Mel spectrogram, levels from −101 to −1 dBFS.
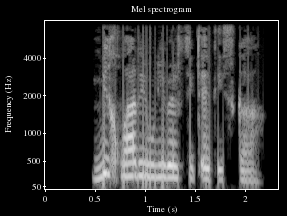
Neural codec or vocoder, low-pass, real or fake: none; 7.2 kHz; real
